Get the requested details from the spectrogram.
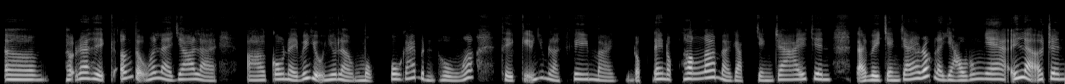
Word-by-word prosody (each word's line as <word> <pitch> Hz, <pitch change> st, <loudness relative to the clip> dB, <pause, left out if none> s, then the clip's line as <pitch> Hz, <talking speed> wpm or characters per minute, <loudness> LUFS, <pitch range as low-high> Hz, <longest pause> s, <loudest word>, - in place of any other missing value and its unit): Ờ. 220 Hz, -1 st, +3 dB, 0.3 s
Thực 220 Hz, -, 0 dB
ra 275 Hz, +2 st, +3 dB
thì 240 Hz, -5 st, +3 dB
cái -, -, -17 dB
ấn 310 Hz, -, 0 dB
tượng -, -, 0 dB
đó 260 Hz, -, +1 dB
là 275 Hz, -3 st, 0 dB
do 235 Hz, +4 st, 0 dB
là, 190 Hz, -7 st, -1 dB, 0.3 s
ờ, 200 Hz, +1 st, -2 dB
cô 240 Hz, 0 st, +2 dB
này, 205 Hz, -5 st, +1 dB
ví 270 Hz, -, +2 dB
dụ 235 Hz, -7 st, +3 dB
như 225 Hz, +3 st, +2 dB
là, 205 Hz, -7 st, 0 dB
một 175 Hz, -2 st, -3 dB
cô 245 Hz, -, +3 dB
gái 265 Hz, +5 st, -2 dB
bình 190 Hz, -11 st, -4 dB
thường 190 Hz, -1 st, -3 dB
á, 305 Hz, +5 st, +1 dB, 0.3 s
thì, 190 Hz, -, +2 dB
kiểu -, -, -6 dB
như 280 Hz, +6 st, -3 dB
là, 210 Hz, -6 st, -1 dB
khi 240 Hz, -1 st, -1 dB
mà 200 Hz, -6 st, -3 dB
độc 190 Hz, -, -5 dB
đang 250 Hz, 0 st, +2 dB
độc 230 Hz, -, -2 dB
thân 260 Hz, +1 st, +4 dB
á, 310 Hz, +2 st, +5 dB
mà 225 Hz, -, -2 dB
gặp 180 Hz, -2 st, -3 dB
chàng 180 Hz, -1 st, -4 dB
trai 220 Hz, +3 st, -1 dB
ở -, -, +3 dB
trên, 240 Hz, -3 st, +1 dB, 0.3 s
tại -, -, +3 dB
vì 200 Hz, 0 st, +5 dB
chàng 190 Hz, 0 st, 0 dB
trai 230 Hz, +4 st, +1 dB
đó 270 Hz, -, +3 dB
rất 350 Hz, +6 st, +5 dB
là -, -, +1 dB
giàu 195 Hz, -2 st, 0 dB
luôn 240 Hz, +5 st, -2 dB
nha, 245 Hz, -2 st, +2 dB
ý 275 Hz, -, +4 dB
là 305 Hz, -3 st, +6 dB
ở 225 Hz, -, +2 dB
trên 250 Hz, -1 st, +1 dB
230 Hz, 310 wpm, -22 LUFS, 195-255 Hz, 0.3 s, là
